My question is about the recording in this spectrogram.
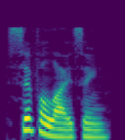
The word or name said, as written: civilizing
